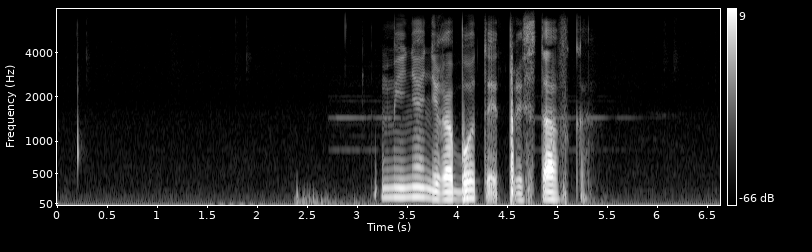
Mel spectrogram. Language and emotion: Russian, sad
